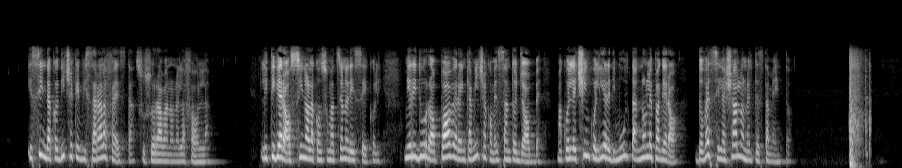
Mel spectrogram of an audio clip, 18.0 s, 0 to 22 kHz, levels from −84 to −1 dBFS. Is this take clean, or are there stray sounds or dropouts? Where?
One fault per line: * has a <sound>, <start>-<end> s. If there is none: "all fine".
* has a thud, 17.0-17.4 s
